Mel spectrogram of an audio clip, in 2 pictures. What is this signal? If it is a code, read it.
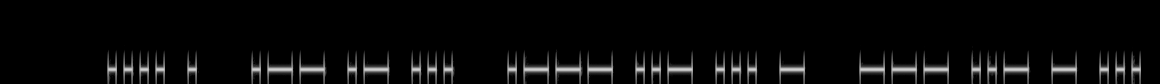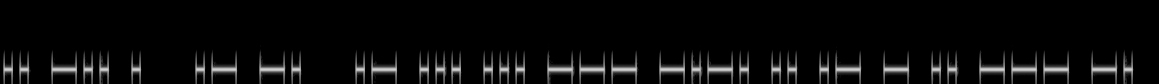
Morse code, heard as a keyed tone, about 14 wpm, 700 Hz. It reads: HE WAS JUST OUTSIDE AN ASSOCIATION
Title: Sentences from Top 1100 Words 15wpm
